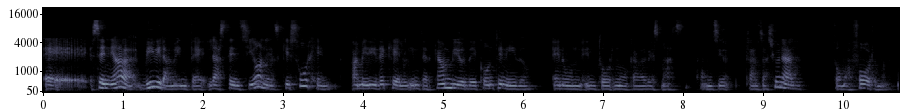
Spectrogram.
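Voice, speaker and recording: Fairly slow speech in an English accent with a dark, mellow tone and ordinary pitch variation. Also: woman, fairly low pitch for a woman. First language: English (speaking Spanish). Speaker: anthropologist. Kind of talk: lecture.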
